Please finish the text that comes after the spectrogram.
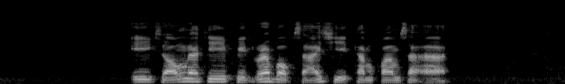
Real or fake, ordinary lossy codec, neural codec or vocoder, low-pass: real; none; none; none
